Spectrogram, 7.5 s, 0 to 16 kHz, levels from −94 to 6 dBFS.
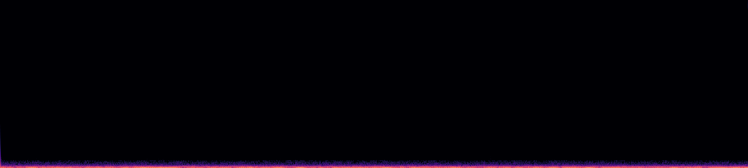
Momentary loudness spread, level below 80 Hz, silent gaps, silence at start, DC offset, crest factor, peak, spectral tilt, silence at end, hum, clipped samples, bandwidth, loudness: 4 LU; -28 dBFS; none; 0 s; under 0.1%; 12 dB; -16 dBFS; -14.5 dB/octave; 0 s; none; under 0.1%; 0.5 kHz; -31 LUFS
